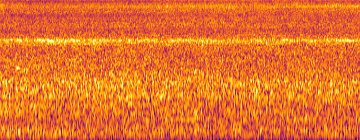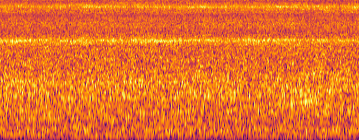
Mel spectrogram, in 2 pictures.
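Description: Steady mechanical noise of a three-layer blown film extrusion plant running, with a faint steady high whine over it.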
